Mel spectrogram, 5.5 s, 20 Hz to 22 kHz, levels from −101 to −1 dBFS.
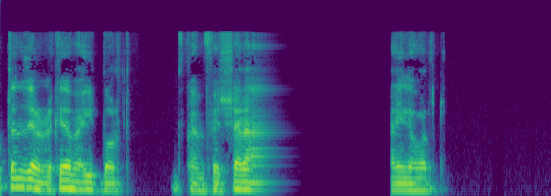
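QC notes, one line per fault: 2.53–3.92 s, long network dropout: audio likely stopped arriving for nearly 1.4 s, so the receiver carried the last sound on as a fading buzz, which gives way to about 1.05 s of silence. Speech then resumes with about 1.38 s missing.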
